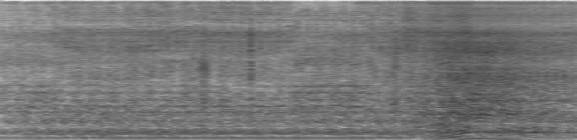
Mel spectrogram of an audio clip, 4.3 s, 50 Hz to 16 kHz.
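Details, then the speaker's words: Opel Corsa 1.4i Utility, about 93,900 km, after restart with new Topran idle air control valve: even, steady petrol idle with a smooth low drone and a brief throttle blip near the end; idle control holding speed. Normal idle. "so so far it seems to be working according to what they've said"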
